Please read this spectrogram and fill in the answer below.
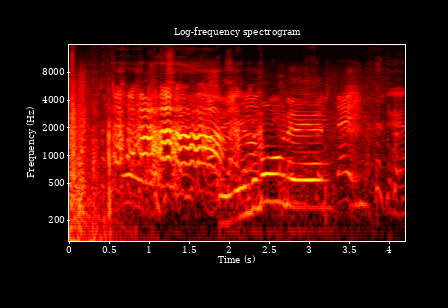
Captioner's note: boys laughing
